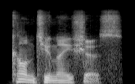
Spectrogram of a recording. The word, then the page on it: contumacious: British English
